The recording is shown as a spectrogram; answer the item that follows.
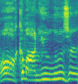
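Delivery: acted yelling. Describing a driver cut off in traffic, retelling him yelling at the other driver. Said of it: "he's yelling at him".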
